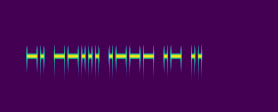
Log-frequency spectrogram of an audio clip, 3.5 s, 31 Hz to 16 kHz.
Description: Morse code, heard as a keyed tone, about 28 wpm, 700 Hz. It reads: N7JAI
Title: USA Call Signs - 5 Characters - Repeated 3x - 28wpm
